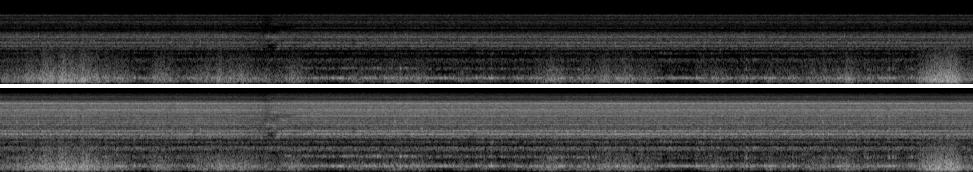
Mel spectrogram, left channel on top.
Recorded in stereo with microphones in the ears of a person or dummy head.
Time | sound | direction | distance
0.0 | running water | 60° right (ahead or behind) | ?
